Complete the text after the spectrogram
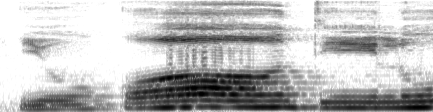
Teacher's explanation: domah diikuti dengan wau sukun sehingga dibaca panjang dua harakat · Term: Mad thobi'i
